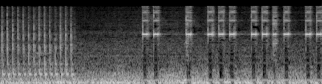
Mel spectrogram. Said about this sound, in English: But listen to the ringtone though. It sounds pretty old school.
